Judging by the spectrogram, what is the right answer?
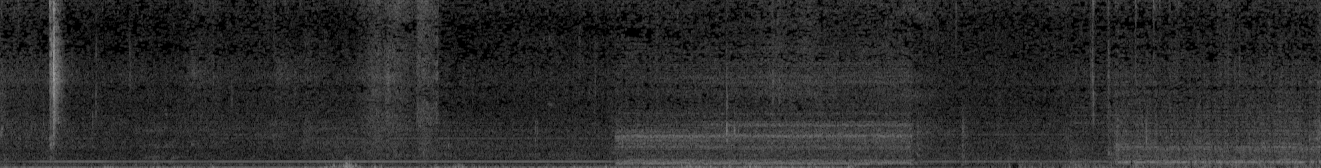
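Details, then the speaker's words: Mosely tankless water heater restarting after a flush, with gas, cold and hot water turned back on: a low steady hum, then a higher buzzing tone switching on and off in blocks as the unit fires up and its sensors sequence normally. "Anyways, if you can't hear it, it's firing up. It's doing this little thing. All the sensors are getting ready to go,"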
